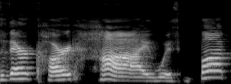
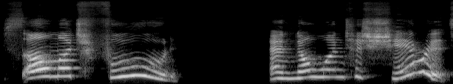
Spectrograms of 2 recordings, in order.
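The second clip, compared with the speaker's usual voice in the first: much higher, slow sighing lament; wistful lament; 10 semitones higher, 5 dB louder, slower than usual. Acted. Aunt Helene lamenting food with no guests, high and slow. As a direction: sigh it high and sadly.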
